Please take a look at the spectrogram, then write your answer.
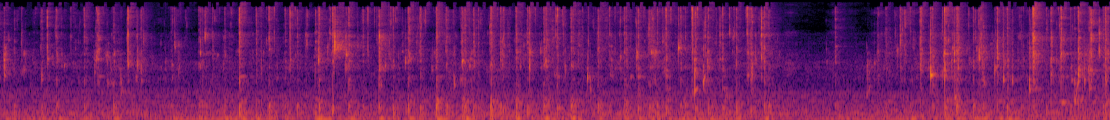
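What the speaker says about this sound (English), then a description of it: "Look at that whisk action." Eight eggs whisked by hand in a bowl, a busy run of quick metallic clinks and scrapes against the bowl's sides, steady and close throughout with no talking.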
